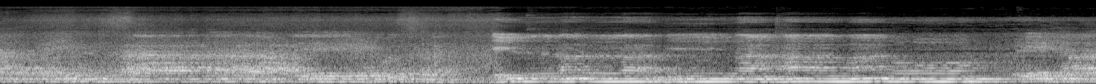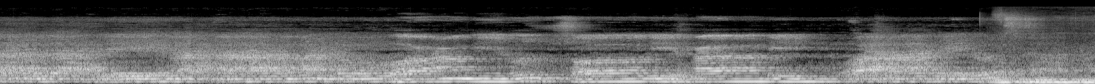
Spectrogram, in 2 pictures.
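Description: An older man speaks steadily through a microphone and loudspeaker in an echoing hall.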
